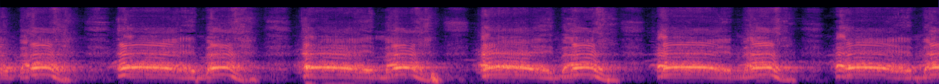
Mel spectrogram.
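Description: Shouted "amen" repeated over and over in a steady rhythm, about one a second, each ending on a falling pitch: the string of amens a prayer leader has called for, fourteen times over.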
